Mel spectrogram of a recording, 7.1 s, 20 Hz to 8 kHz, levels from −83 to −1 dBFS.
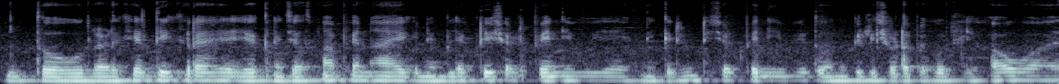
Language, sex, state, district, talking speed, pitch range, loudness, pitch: Hindi, male, Chhattisgarh, Raigarh, 270 wpm, 100-105 Hz, -18 LUFS, 105 Hz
